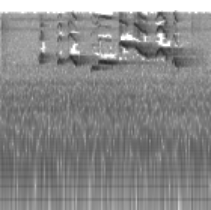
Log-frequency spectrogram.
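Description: An Oriental magpie-robin sings a varied run of sweet whistles and quick chirpy notes, rising and falling over about two seconds, over a soft low background hum.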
